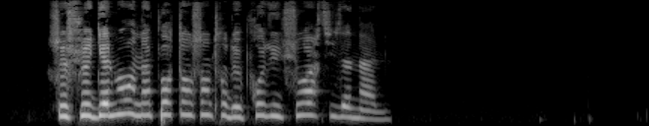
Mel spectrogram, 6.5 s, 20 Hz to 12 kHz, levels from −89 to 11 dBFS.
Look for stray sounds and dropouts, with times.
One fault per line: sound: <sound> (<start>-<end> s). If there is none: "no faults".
no faults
